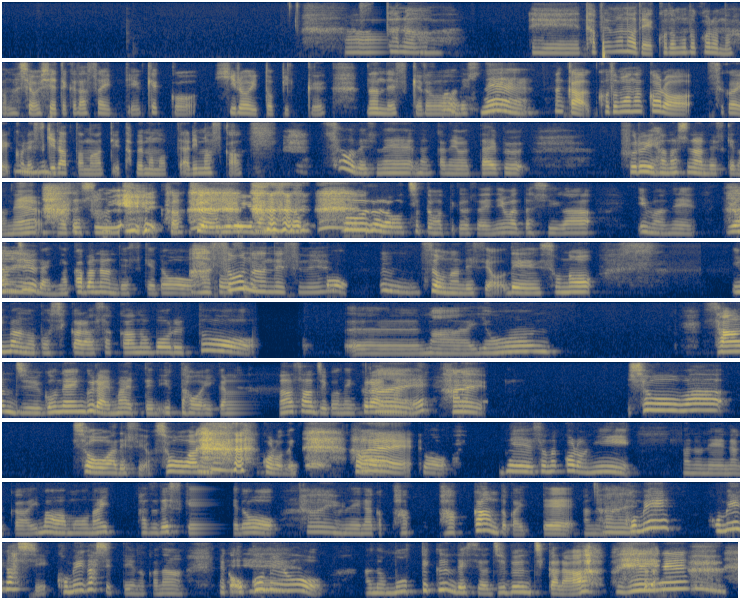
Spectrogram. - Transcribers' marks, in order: distorted speech; laugh; laugh; laugh; chuckle
- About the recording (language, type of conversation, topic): Japanese, unstructured, 食べ物にまつわる子どもの頃の思い出を教えてください。?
